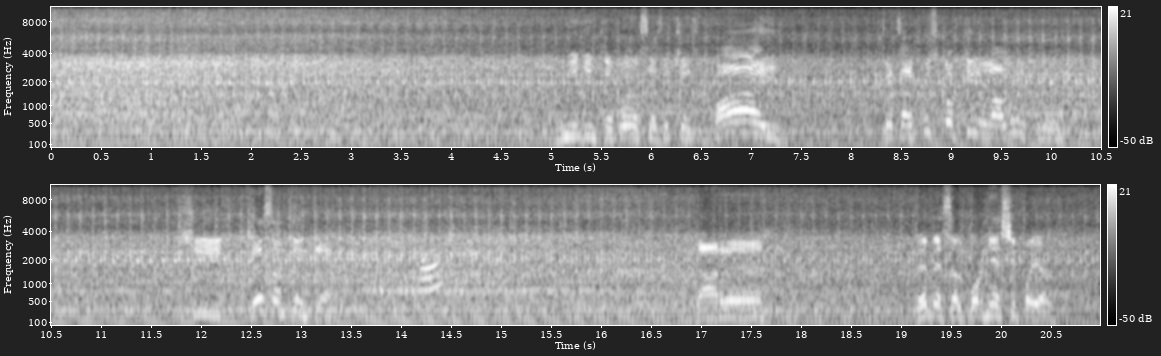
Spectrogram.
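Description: A tractor engine idles with a steady, close, low rumble.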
